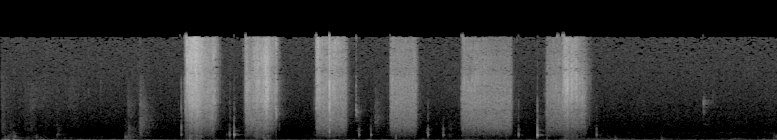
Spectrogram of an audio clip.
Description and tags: Spraying an air freshener a few times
